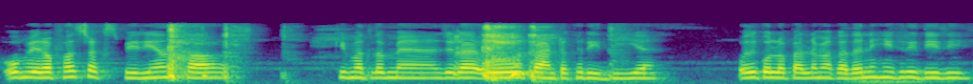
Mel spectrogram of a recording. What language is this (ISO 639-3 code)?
doi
